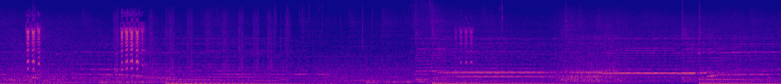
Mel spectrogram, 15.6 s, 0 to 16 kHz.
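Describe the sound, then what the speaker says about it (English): Goat bleating in the video game The Witcher 3: Wild Hunt, two short bursts of bleats early on, then a fainter one later, over a steady bed of game ambience and music. "Goat of mine, dearest, sweetest goat."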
